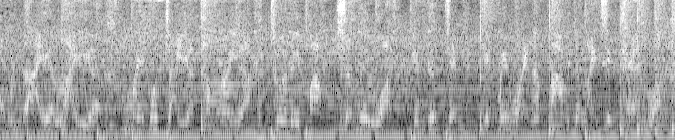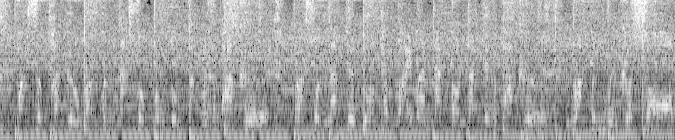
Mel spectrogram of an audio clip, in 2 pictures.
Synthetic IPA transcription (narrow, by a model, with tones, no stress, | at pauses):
mə˧˩nɗaː˧˩jʔa˧˩ɾa˧˩jʔaː˨˩ | ma˧˩jkʰɔ˧˥˩t͡ɕa˧jʔaː˨˩t̪ʰa˧mːa˧jʔaː˨˩t̪ʰəː˧na˨˩jpaː˧˩p̚t͡ɕʰa˦˥nlɯː˧˩waː˧˩kʰe˨˦nɗɯː˧ŋt͡ɕe˨˩p̚ke˧˥˩p̚ma˧˩jwaː˨˦jnaː˧˥˩t̪aː˧ma˧˩nt͡ɕa˧ŋla̰ː˨˦jt͡ɕʰi˧˥k̚t̪ʰɛː˧˩nwaː˧˩pʰaː˦˥˩k̚so˧˩t̚pʰaː˧˥˩k̪ʰəː˧˩waː˧˥k̚ma˧˩nːa˨˧˥k̚so˧˩p̚t̪u˧ŋt̪u˧ŋt̪a˨˩ŋ̚ʔkʰːwpʰaː˦˧˥kʰəː˧˩ | ɾaː˦˥k̚so˧˩nla˦˥t̪̚ʰəː˧˩ɗu˧əŋ̚t̪ʰa˧˩mlaː˨˦˥jmaː˧˩na˧˥k̚t̪ɔː˧˩nɗa˧˥k̚t͡ɕə˧˩k̪a˨˧˩pʰaː˦˥kʰəː˧˩ɾaː˦˧˥k̚mə˧nmɨ˨˦ənkʰɔː˧˩sɔː˧˩p̚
